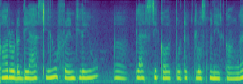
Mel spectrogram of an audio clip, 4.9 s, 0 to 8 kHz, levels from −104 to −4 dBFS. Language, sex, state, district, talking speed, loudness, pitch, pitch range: Tamil, female, Tamil Nadu, Nilgiris, 110 wpm, -22 LUFS, 230 Hz, 220-240 Hz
